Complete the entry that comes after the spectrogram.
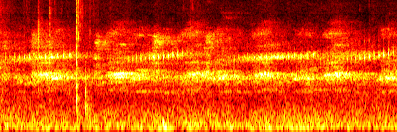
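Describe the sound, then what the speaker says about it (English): Tree frogs croak in a steady, overlapping chorus, continuous and moderately distant, with a sharp click or snap partway through. "Little tree frogs?"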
